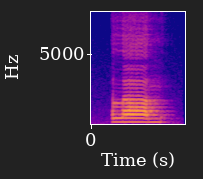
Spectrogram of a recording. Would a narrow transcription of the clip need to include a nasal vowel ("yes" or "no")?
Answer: no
